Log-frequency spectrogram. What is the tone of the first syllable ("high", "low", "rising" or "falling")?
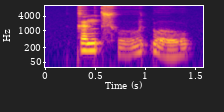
high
